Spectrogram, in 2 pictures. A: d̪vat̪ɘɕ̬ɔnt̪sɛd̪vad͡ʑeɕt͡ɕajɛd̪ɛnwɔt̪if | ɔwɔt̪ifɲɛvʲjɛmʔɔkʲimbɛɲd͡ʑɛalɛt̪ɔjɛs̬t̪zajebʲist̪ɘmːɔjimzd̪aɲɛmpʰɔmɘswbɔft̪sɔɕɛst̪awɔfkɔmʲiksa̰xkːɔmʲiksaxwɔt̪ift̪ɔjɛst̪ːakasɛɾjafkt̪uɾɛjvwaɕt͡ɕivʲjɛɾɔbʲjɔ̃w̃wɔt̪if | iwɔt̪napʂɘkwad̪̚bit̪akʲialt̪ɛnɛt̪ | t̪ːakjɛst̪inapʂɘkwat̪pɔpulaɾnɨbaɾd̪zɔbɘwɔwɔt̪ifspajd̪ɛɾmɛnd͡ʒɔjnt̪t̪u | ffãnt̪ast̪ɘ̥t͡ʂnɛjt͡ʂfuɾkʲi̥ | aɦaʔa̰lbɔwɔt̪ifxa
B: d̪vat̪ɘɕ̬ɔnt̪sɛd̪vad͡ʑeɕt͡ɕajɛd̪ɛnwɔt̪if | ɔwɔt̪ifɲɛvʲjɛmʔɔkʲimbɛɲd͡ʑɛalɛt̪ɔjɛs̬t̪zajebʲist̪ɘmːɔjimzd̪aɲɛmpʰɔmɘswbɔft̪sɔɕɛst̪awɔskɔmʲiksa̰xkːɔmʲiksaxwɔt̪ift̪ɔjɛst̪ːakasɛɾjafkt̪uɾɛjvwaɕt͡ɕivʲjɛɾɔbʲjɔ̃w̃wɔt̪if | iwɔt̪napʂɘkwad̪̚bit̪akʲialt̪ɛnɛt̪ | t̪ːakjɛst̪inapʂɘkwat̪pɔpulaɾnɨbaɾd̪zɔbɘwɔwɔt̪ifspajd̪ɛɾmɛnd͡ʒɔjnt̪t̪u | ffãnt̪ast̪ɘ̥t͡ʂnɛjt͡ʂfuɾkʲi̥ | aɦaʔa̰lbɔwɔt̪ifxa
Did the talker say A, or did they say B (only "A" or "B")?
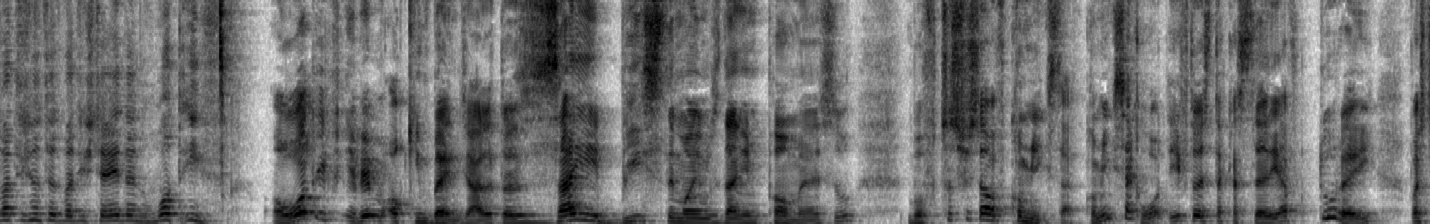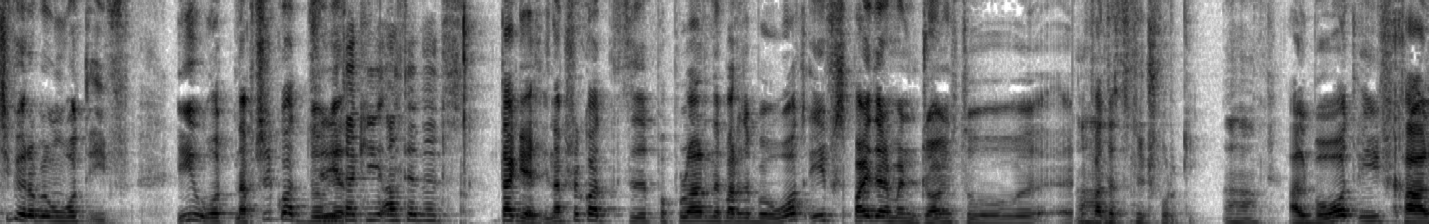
A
